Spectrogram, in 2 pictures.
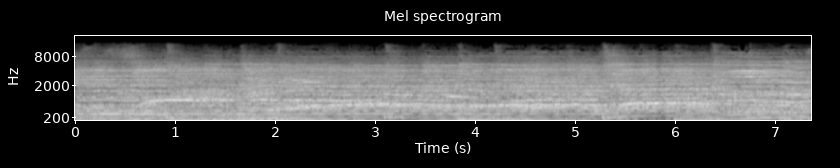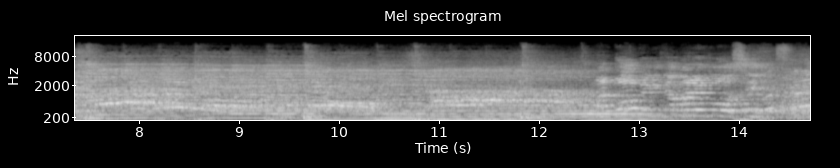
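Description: A group of voices singing a gospel hymn in harmony over sustained low notes. Near the end the singing gives way to one man's voice.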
